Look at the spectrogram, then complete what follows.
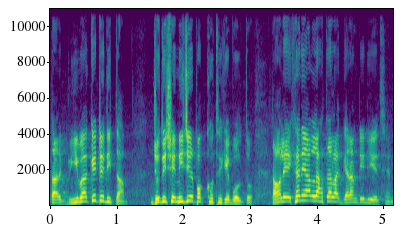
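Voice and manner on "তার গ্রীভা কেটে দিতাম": plain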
